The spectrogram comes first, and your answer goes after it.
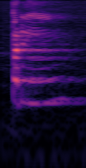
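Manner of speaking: "prim" alone, high and loud; isolated stressed syllable. Shown as a demonstration. Teacher isolating the tonic syllable, "prim" high and emphatic. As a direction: punch out "prim" by itself. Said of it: "é a antepenúltima".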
